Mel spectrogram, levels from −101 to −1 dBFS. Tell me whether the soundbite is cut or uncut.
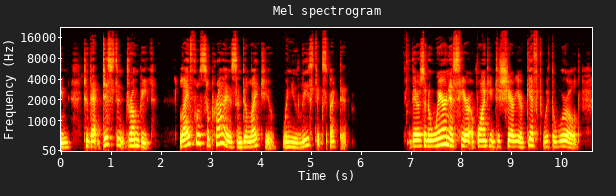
cut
